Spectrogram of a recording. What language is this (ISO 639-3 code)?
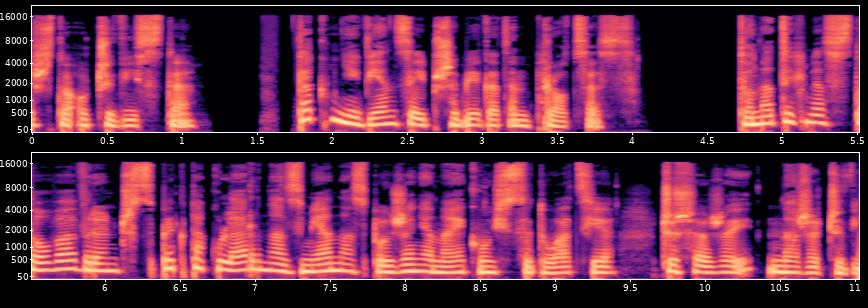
pol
